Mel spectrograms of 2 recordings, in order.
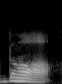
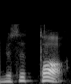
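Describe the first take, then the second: First: The letter is said with a d sound. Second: The letter is said with a t sound. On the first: This is how it is said in Egypt. "حرف ضاد رو در مصر و اطرافش مثل دال درش میگن" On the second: This is how it is said in Tunisia and Morocco. "در طرف های تونس و مراکش مردمش حرف طا تلفظ میکنن"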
